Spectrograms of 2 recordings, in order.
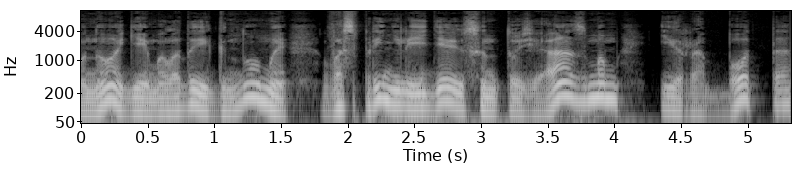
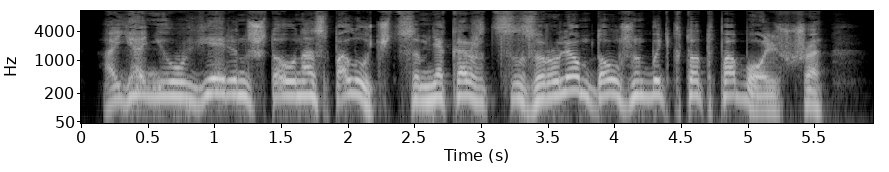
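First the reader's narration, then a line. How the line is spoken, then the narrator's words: Nervous elderly exclamation. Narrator (Russian): Один пожилой гном нервно воскликнул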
